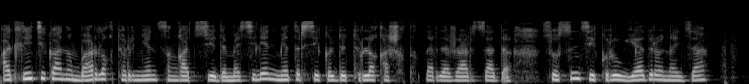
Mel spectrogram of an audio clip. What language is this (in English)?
Kazakh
